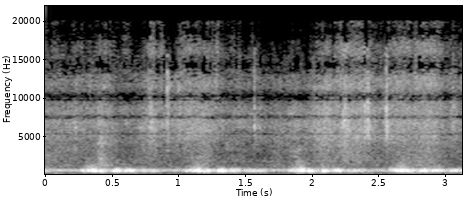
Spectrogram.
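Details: Doppler probe over an arm artery of a person with big arms, during tourniquet testing by a paramedic: rhythmic whooshing pulses about 77 a minute with faint background hiss; baseline arterial pulse.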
